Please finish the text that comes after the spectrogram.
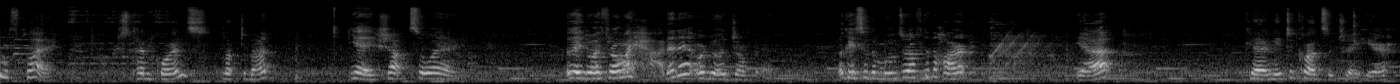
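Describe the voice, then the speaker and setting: Excitable high-voiced woman, worn voice. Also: normal speed, pauses often, soft background music, rough recording. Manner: excitable, exclaims often. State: sick, losing voice. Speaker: gameplay commentator. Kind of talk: let's play commentary.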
